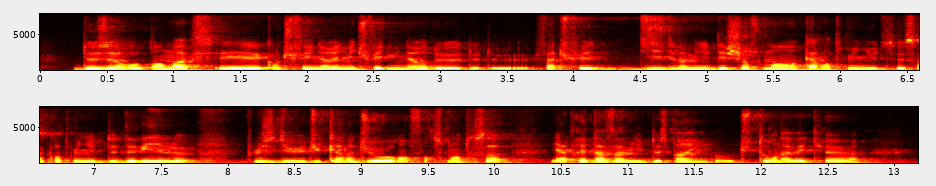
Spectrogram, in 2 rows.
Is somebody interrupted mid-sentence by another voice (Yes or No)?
No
